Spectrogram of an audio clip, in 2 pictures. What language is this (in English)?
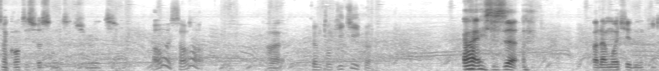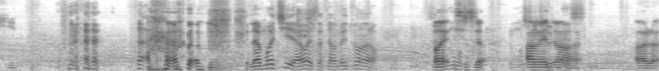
French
